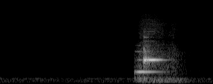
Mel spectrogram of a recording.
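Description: A single short chime-like tone, struck sharply and dying away within about half a second, heard once about a second and a half in.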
